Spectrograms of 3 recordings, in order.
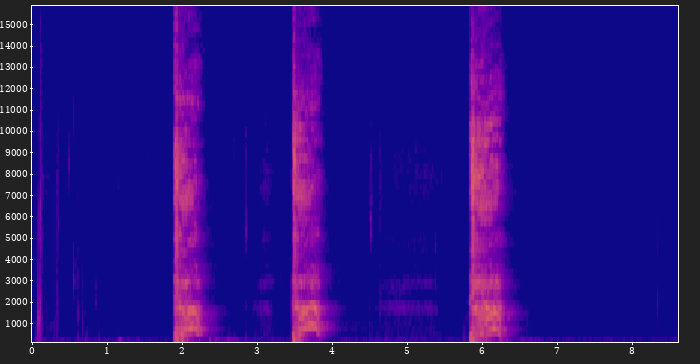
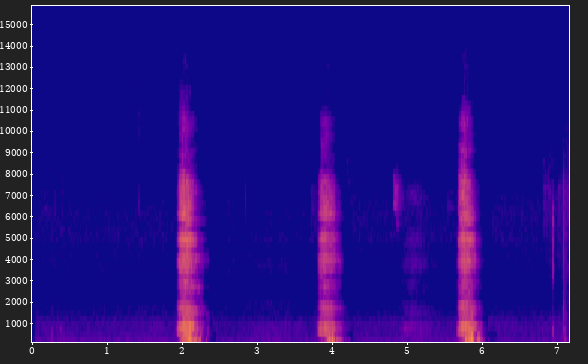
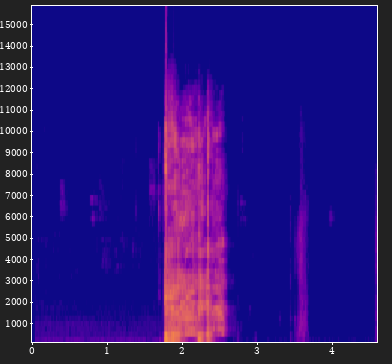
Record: {"three_cough_length": "8.6 s", "three_cough_amplitude": 17988, "three_cough_signal_mean_std_ratio": 0.31, "exhalation_length": "7.2 s", "exhalation_amplitude": 25870, "exhalation_signal_mean_std_ratio": 0.25, "cough_length": "4.6 s", "cough_amplitude": 32768, "cough_signal_mean_std_ratio": 0.3, "survey_phase": "beta (2021-08-13 to 2022-03-07)", "age": "18-44", "gender": "Male", "wearing_mask": "No", "symptom_cough_any": true, "symptom_runny_or_blocked_nose": true, "symptom_sore_throat": true, "symptom_headache": true, "symptom_onset": "2 days", "smoker_status": "Ex-smoker", "respiratory_condition_asthma": false, "respiratory_condition_other": false, "recruitment_source": "Test and Trace", "submission_delay": "2 days", "covid_test_result": "Positive", "covid_test_method": "RT-qPCR", "covid_ct_value": 15.2, "covid_ct_gene": "ORF1ab gene", "covid_ct_mean": 15.5, "covid_viral_load": "8300000 copies/ml", "covid_viral_load_category": "High viral load (>1M copies/ml)"}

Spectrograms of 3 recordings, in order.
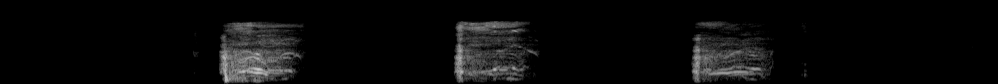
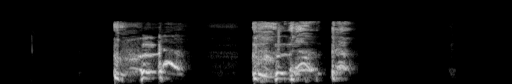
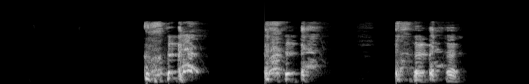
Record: {"exhalation_length": "10.0 s", "exhalation_amplitude": 19206, "exhalation_signal_mean_std_ratio": 0.3, "cough_length": "5.1 s", "cough_amplitude": 32768, "cough_signal_mean_std_ratio": 0.43, "three_cough_length": "5.3 s", "three_cough_amplitude": 28996, "three_cough_signal_mean_std_ratio": 0.4, "survey_phase": "beta (2021-08-13 to 2022-03-07)", "age": "45-64", "gender": "Male", "wearing_mask": "No", "symptom_sore_throat": true, "symptom_fatigue": true, "symptom_headache": true, "symptom_other": true, "smoker_status": "Never smoked", "respiratory_condition_asthma": false, "respiratory_condition_other": false, "recruitment_source": "Test and Trace", "submission_delay": "2 days", "covid_test_result": "Positive", "covid_test_method": "LFT"}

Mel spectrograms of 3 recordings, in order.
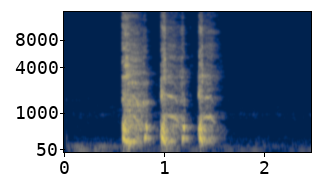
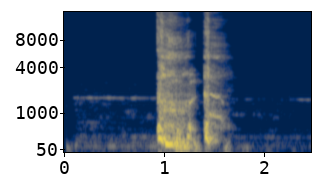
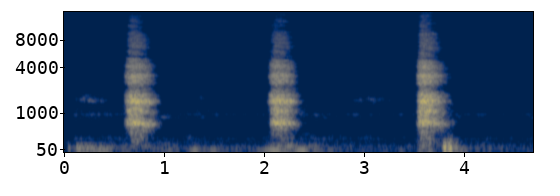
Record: {"three_cough_length": "2.5 s", "three_cough_amplitude": 31007, "three_cough_signal_mean_std_ratio": 0.42, "cough_length": "2.5 s", "cough_amplitude": 32768, "cough_signal_mean_std_ratio": 0.4, "exhalation_length": "4.7 s", "exhalation_amplitude": 20834, "exhalation_signal_mean_std_ratio": 0.36, "survey_phase": "alpha (2021-03-01 to 2021-08-12)", "age": "18-44", "gender": "Female", "wearing_mask": "No", "symptom_none": true, "smoker_status": "Never smoked", "respiratory_condition_asthma": false, "respiratory_condition_other": false, "recruitment_source": "REACT", "submission_delay": "3 days", "covid_test_result": "Negative", "covid_test_method": "RT-qPCR"}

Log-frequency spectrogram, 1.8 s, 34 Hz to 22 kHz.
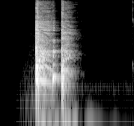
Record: {"cough_length": "1.8 s", "cough_amplitude": 32766, "cough_signal_mean_std_ratio": 0.3, "survey_phase": "beta (2021-08-13 to 2022-03-07)", "age": "18-44", "gender": "Female", "wearing_mask": "No", "symptom_cough_any": true, "symptom_fatigue": true, "symptom_onset": "12 days", "smoker_status": "Never smoked", "respiratory_condition_asthma": false, "respiratory_condition_other": false, "recruitment_source": "REACT", "submission_delay": "3 days", "covid_test_result": "Negative", "covid_test_method": "RT-qPCR", "influenza_a_test_result": "Unknown/Void", "influenza_b_test_result": "Unknown/Void"}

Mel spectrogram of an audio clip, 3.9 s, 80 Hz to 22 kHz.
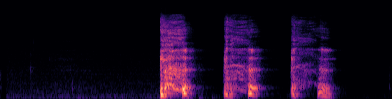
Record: {"three_cough_length": "3.9 s", "three_cough_amplitude": 32768, "three_cough_signal_mean_std_ratio": 0.33, "survey_phase": "beta (2021-08-13 to 2022-03-07)", "age": "18-44", "gender": "Male", "wearing_mask": "No", "symptom_none": true, "symptom_onset": "11 days", "smoker_status": "Current smoker (1 to 10 cigarettes per day)", "respiratory_condition_asthma": false, "respiratory_condition_other": false, "recruitment_source": "REACT", "submission_delay": "8 days", "covid_test_result": "Negative", "covid_test_method": "RT-qPCR"}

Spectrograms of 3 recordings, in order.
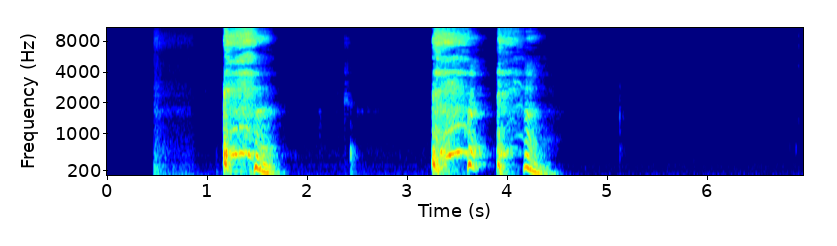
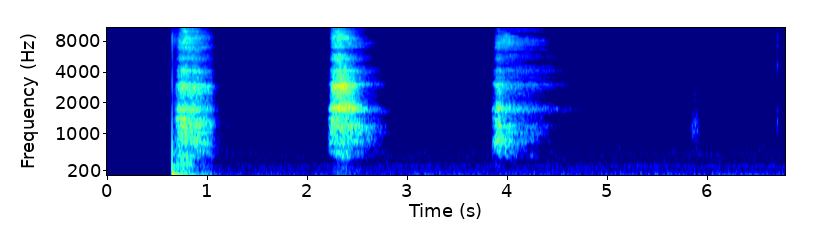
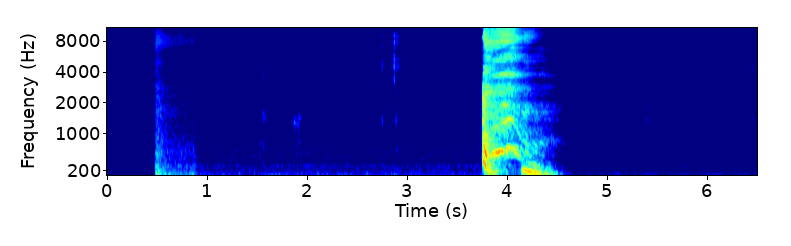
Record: {"three_cough_length": "7.0 s", "three_cough_amplitude": 26028, "three_cough_signal_mean_std_ratio": 0.37, "exhalation_length": "6.8 s", "exhalation_amplitude": 15519, "exhalation_signal_mean_std_ratio": 0.3, "cough_length": "6.5 s", "cough_amplitude": 26028, "cough_signal_mean_std_ratio": 0.24, "survey_phase": "beta (2021-08-13 to 2022-03-07)", "age": "65+", "gender": "Female", "wearing_mask": "No", "symptom_headache": true, "smoker_status": "Never smoked", "respiratory_condition_asthma": false, "respiratory_condition_other": false, "recruitment_source": "REACT", "submission_delay": "2 days", "covid_test_result": "Negative", "covid_test_method": "RT-qPCR", "influenza_a_test_result": "Negative", "influenza_b_test_result": "Negative"}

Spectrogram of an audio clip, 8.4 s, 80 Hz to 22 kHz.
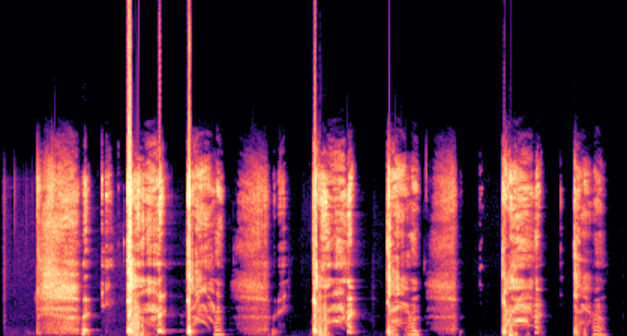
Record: {"three_cough_length": "8.4 s", "three_cough_amplitude": 32768, "three_cough_signal_mean_std_ratio": 0.37, "survey_phase": "beta (2021-08-13 to 2022-03-07)", "age": "65+", "gender": "Female", "wearing_mask": "No", "symptom_none": true, "smoker_status": "Never smoked", "respiratory_condition_asthma": false, "respiratory_condition_other": false, "recruitment_source": "REACT", "submission_delay": "0 days", "covid_test_result": "Negative", "covid_test_method": "RT-qPCR"}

